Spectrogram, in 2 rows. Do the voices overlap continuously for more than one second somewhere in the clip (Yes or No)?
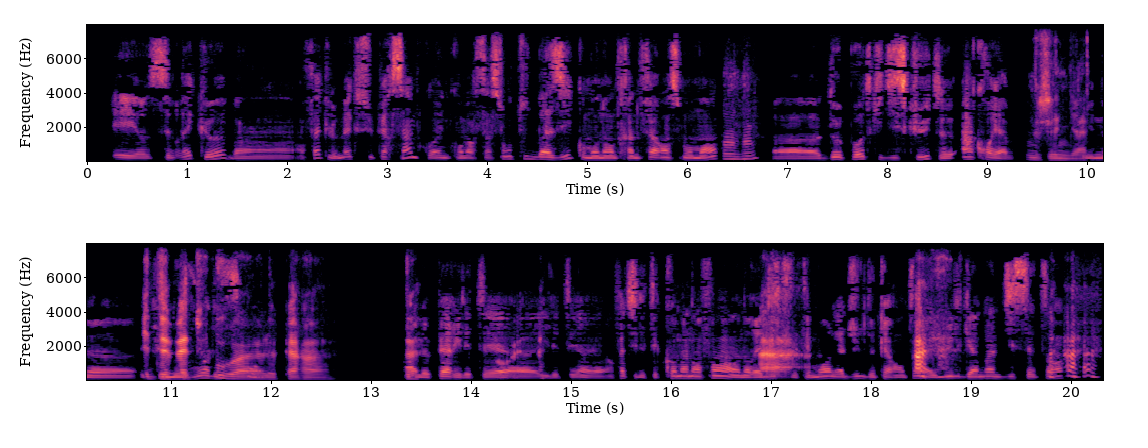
Yes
